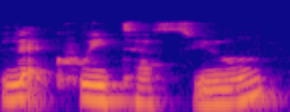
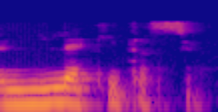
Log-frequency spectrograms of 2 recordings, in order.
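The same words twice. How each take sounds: First: The qu is said as kw. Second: The qu is said as a plain k. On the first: The speaker calls it wrong. "I mispronounced the word there" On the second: The speaker calls it right. "it sounds more like a key, like a K"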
